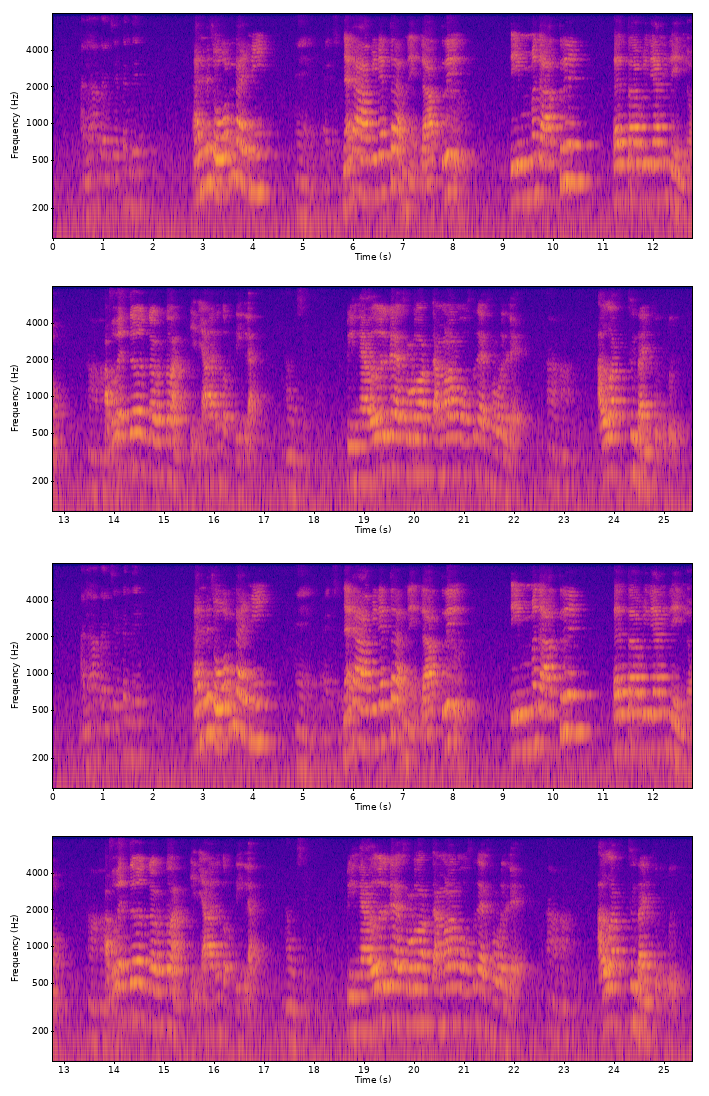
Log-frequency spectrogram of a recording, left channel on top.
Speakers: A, on the right; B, on the left.
A: അല്ലാ പെലച്ചയക്ക് എന്ത്
B: അല്ല ചോറുണ്ടായിനീ
A: ഏ അത് ശരി
B: ഞാൻ രാവിലത്തെ പറഞ്ഞേ രാത്രി
A: ആ
B: ഇമ്മ- രാത്രി എന്താ ബിരിയാണി ലേനിയോ
A: ആ ആ
B: അപ്പൊ
A: ആ
B: വെച്ച വെർജോ <unintelligible> ളൊക്കെ വാക്കിയന് ആരും തൊട്ടിയില്ല
A: ആ ശല് <unintelligible>
B: പിന്നെ അത് ഒരു കാസറോൾ നമ്മളാ റോസ് കാസറോൾ ഇല്ലേ
A: ആഹ് ആഹ
B: അത് കൊറച്ച് ഇണ്ടായി ചോറ്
